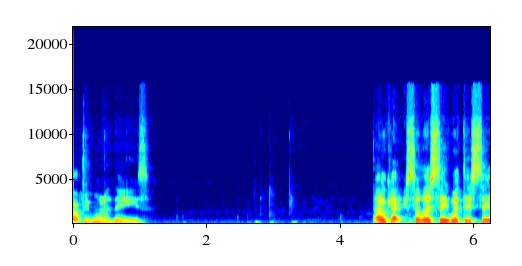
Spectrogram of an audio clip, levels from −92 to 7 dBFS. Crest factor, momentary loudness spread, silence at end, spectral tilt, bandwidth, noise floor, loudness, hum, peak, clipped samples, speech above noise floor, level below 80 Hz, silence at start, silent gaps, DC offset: 20 dB; 14 LU; 0 s; -4.5 dB/octave; 16 kHz; -72 dBFS; -20 LUFS; none; -4 dBFS; under 0.1%; 52 dB; -62 dBFS; 0 s; none; under 0.1%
